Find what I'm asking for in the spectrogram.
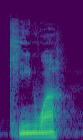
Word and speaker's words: quinoa: And of course, for lunch, I've already made my quinoa. So I learned how that's how you say it, with some black beans, maybe a little salsa.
